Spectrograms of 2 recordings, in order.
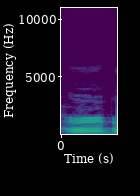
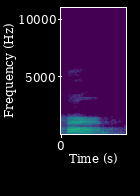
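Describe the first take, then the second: First: "herb" with the h dropped; "herb" starting straight on the vowel; silent h. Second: "herb" with the h pronounced; "herb" said as "hurb", h and all; sounded h. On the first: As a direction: say "herb" as "erb". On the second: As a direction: breathe an audible h at the start of "herb". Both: Shown as a demonstration. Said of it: "did you say that herb or herb".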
